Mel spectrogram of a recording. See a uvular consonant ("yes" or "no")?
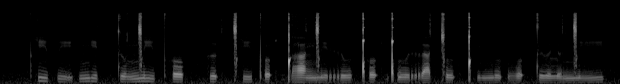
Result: no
